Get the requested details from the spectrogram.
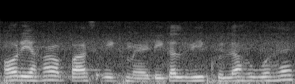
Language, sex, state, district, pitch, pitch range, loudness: Hindi, male, Madhya Pradesh, Katni, 175 Hz, 165-185 Hz, -15 LUFS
